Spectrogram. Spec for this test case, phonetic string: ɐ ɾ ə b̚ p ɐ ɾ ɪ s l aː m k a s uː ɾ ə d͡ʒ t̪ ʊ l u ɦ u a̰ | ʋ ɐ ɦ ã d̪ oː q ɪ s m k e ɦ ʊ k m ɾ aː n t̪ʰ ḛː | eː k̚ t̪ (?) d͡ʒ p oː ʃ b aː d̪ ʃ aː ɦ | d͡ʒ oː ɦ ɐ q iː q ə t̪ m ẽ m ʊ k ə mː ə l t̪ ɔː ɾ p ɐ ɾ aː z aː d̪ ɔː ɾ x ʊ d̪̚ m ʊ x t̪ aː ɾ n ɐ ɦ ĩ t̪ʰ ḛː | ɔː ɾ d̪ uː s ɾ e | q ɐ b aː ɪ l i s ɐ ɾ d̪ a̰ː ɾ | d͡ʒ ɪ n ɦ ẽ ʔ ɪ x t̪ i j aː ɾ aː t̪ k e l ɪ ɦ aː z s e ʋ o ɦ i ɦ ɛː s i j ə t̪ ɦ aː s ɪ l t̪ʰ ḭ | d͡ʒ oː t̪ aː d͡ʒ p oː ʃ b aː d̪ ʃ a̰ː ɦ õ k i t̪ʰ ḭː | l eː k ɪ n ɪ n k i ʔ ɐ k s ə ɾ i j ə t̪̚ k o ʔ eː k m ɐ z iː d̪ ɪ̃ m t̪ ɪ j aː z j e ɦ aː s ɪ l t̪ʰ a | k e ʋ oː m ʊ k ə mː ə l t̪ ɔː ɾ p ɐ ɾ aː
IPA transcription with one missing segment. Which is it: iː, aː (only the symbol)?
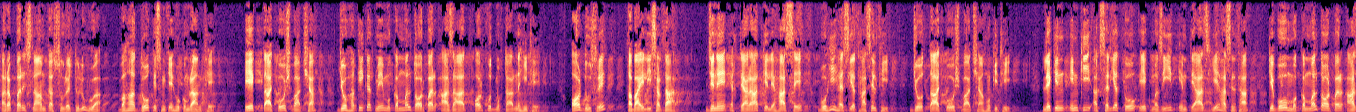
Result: aː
